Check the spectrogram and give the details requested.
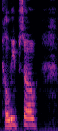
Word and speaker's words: Calypso: named Hespera and Calypso, is that how it's pronounced? Yeah, Calypso.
